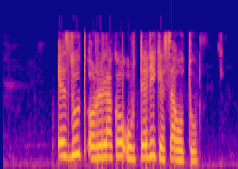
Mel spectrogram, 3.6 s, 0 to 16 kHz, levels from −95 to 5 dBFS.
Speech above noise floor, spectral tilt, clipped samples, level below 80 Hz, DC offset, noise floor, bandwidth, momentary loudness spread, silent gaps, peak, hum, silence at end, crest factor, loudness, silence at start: 44 dB; -4 dB/octave; under 0.1%; -50 dBFS; under 0.1%; -54 dBFS; 8 kHz; 8 LU; none; 0 dBFS; none; 0.6 s; 12 dB; -12 LUFS; 0.85 s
